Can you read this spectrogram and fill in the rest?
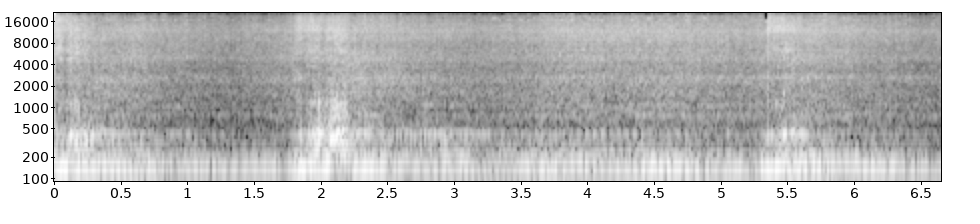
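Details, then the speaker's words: RAM 1500 5.7 L Hemi V8 petrol after replacing cracked factory exhaust manifolds with Manta manifolds, morning start: deep burble with three clean throttle blips, no tick or exhaust-leak chuff; manifold tick gone, normal revving. "And uh you'll hear very clearly that the tick has completely gone. Listen to that. Love the sound of the V8 in the morning."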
